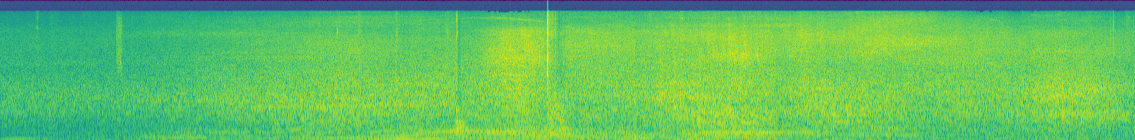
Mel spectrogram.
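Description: A motor vehicle passing on the street, its engine swelling to a peak in the middle and fading away, with a couple of light knocks around halfway.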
